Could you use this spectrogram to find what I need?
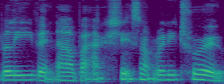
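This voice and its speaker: Very fast and fairly even in intonation, a woman's voice carries a dark, mellow tone. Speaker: spiritual guide and empowerment coach. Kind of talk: weekly spiritual forecast talk. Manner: hesitant, many fillers.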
